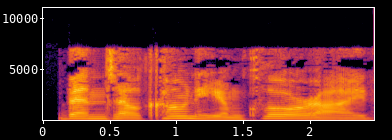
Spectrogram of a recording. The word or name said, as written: benzalkonium chloride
